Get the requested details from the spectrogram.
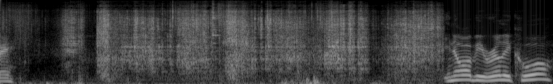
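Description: A rake scrapes across loose dirt.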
